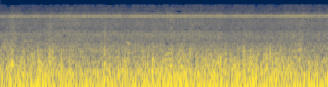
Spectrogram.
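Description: Narrow-gauge Kangra Valley train running: a steady rumble and rattle of the carriage rolling on the rails, with wind on the microphone and a faint steady high whine.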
